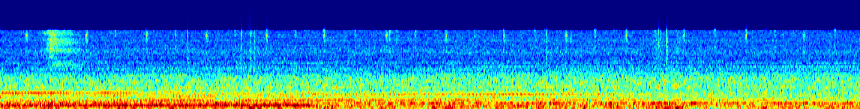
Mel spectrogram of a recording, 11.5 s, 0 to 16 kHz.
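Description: Porsche 911 GT3's flat-six engine running steadily at low speed, heard inside the cabin over tyre and road noise. Its strongest low note drops away about four seconds in, and the higher engine tones carry on.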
